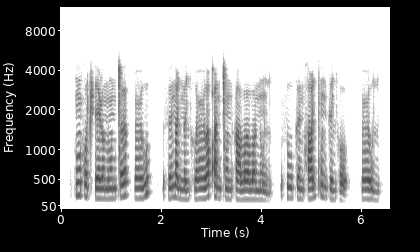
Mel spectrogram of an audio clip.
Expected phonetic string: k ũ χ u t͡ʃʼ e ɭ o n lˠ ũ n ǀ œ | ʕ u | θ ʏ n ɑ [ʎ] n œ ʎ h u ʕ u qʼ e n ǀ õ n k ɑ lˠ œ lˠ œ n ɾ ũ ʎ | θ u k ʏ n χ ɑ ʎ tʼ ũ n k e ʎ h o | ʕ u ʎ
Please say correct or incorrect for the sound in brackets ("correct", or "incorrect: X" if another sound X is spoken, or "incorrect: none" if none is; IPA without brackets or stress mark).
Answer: correct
